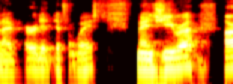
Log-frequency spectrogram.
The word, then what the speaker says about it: Mangira: so here's my question the g in your last name is it a silent g or is it a hard g i've heard people pronounce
